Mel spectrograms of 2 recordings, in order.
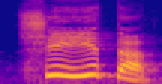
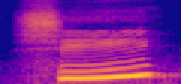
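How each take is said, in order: First: Said in the usual way. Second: "Xiita" split into slow, drawn-out syllables. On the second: Shown as a demonstration. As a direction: say "Xiita" one syllable at a time with long gaps. Writing the word syllable by syllable.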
